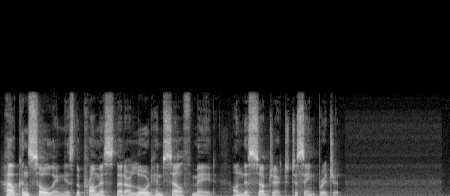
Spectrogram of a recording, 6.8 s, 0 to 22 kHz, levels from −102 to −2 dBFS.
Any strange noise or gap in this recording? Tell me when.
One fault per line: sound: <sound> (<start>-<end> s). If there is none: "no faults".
no faults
